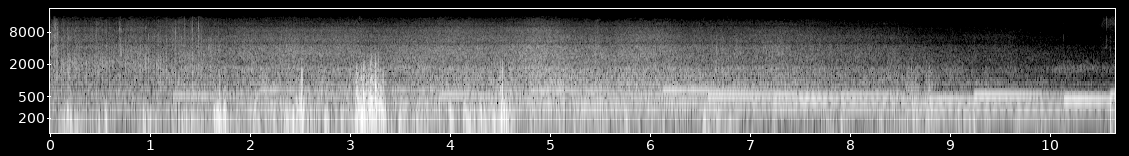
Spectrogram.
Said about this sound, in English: today it's a little windy and rainy, but this is the sound of that.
